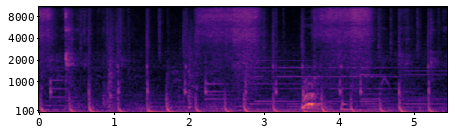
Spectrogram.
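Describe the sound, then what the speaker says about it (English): Hairspray is sprayed onto a glueless frontal wig styled with barrel curls, giving a string of short, close pressurised hisses in a steady rhythm, with clicks from the nozzle. A voice briefly exclaims partway through. "Then we're gonna spray this, okay?"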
